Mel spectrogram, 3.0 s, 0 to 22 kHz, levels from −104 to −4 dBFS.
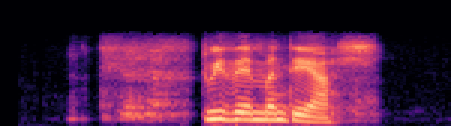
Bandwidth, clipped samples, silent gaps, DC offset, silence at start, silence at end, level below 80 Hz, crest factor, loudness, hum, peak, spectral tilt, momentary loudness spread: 7.2 kHz; under 0.1%; none; under 0.1%; 0.65 s; 0.5 s; -62 dBFS; 18 dB; -16 LUFS; none; -2 dBFS; -2.5 dB/octave; 19 LU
